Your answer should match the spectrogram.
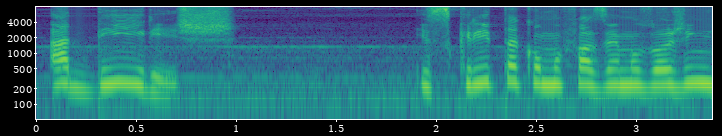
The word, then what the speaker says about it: Adiris: que indica que a pronúncia do nome, na verdade, é Adirish. Ou seja, Adiris antigamente se pronunciava Adirish e é assim que ela será chamada nessa nossa pesquisa de hoje.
